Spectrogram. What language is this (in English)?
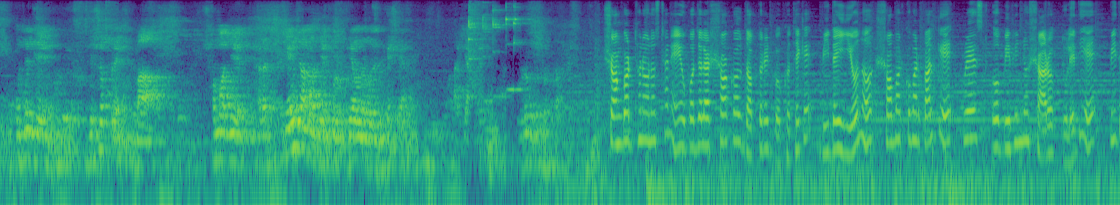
Arabic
